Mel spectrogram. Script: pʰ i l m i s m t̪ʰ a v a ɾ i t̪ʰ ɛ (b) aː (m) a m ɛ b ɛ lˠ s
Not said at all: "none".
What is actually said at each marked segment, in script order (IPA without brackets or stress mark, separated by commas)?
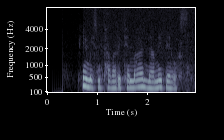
m, n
